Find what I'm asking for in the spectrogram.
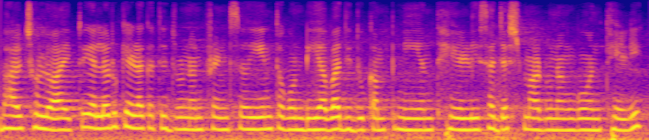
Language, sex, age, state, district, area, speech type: Kannada, female, 18-30, Karnataka, Gulbarga, urban, spontaneous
